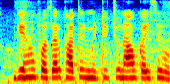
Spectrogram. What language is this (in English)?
Bhojpuri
